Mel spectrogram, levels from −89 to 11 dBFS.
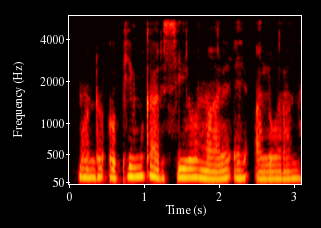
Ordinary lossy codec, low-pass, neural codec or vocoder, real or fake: none; 5.4 kHz; codec, 16 kHz, 8 kbps, FreqCodec, smaller model; fake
